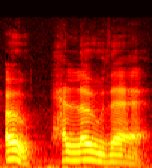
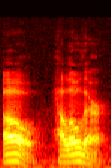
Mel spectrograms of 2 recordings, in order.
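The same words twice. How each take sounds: First: Slow British accent, "oh" from the front of the mouth. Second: Slow American accent, "oh" from further back. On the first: Coach showing how we say it, front-placed British oh. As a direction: draw out a very British "Oh, hello". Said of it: "Whereas we say". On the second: Coach showing the American way, back-placed American oh. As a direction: draw out an American "Oh, hello". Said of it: "the American oh kind of comes from further back". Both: Shown as a demonstration.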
